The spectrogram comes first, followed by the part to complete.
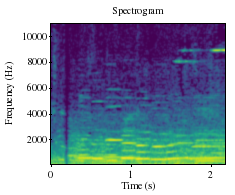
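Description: A street musician's accordion playing a melody of held notes over chords, with street traffic behind.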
